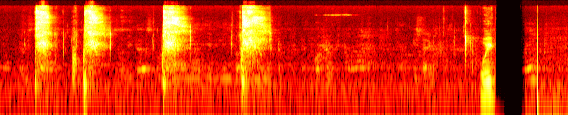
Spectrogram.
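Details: Male rapid sneezing attack from a sneezing compilation: four forceful sneezes in quick succession, then a few softer sounds; sneezing fit.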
